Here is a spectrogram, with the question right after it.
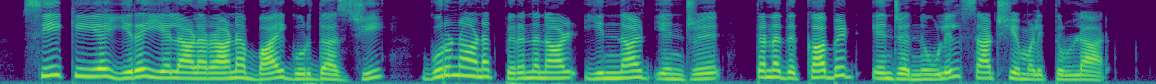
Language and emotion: Tamil, neutral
